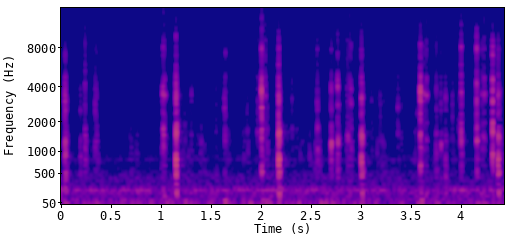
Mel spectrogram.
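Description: Fingertips of both hands type quickly on a full-size white plastic computer keyboard with hollow keys resting on a wooden desk. About eighteen short, bright clicks come in an uneven rhythm, each dying away almost at once, over a faint steady low hum.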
